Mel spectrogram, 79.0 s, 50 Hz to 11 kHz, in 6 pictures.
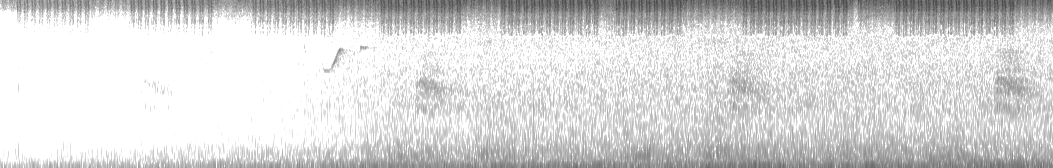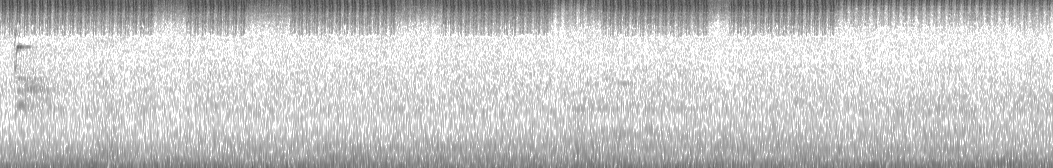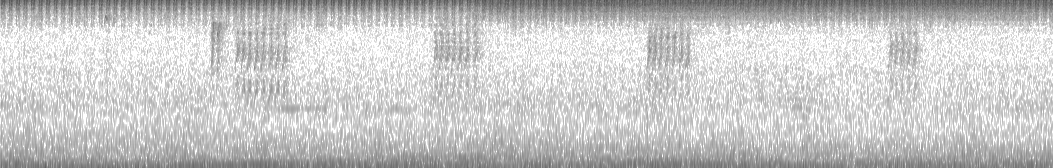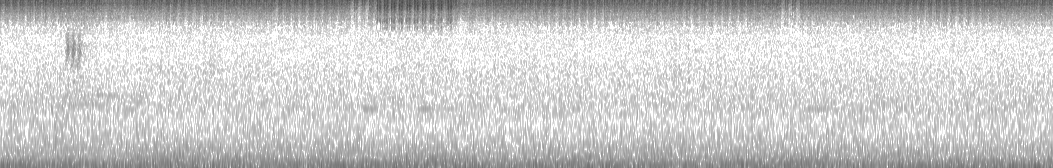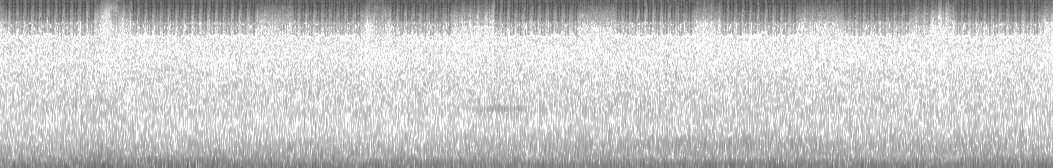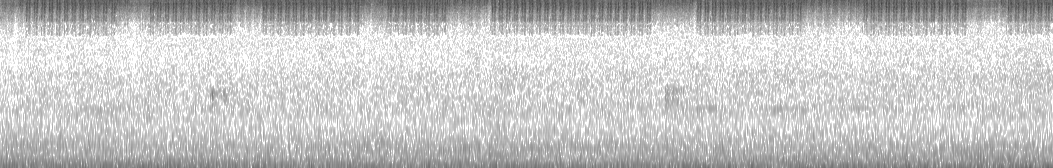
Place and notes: Mont-Saint-Guibert, Belgique - Criquets
Criquets in an orchard, in a very quiet landscape.
Mont-Saint-Guibert, Belgium, 14 August 2016, ~20:00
